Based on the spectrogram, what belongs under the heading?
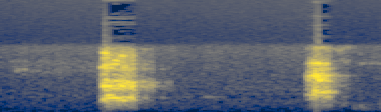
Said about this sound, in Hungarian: Ugye nem önt kergeti a kutya? Mert egy kutyaugatást nem, hallottam. Nem, nem, nem, itt csak ezek a kutyák éppen jó reggelt kívánnak.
